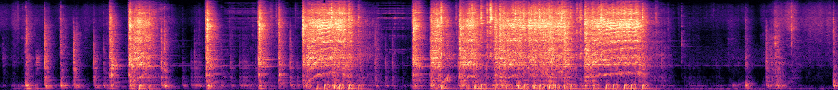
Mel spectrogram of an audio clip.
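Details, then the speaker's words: Engine from a bought pile of small engines cranking in fast uneven bursts with a few harder catches, trying to pop but never firing; turns over but won't start, later fires on a makeshift fuel tank. "Come on. Did you hear it trying to pop?"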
